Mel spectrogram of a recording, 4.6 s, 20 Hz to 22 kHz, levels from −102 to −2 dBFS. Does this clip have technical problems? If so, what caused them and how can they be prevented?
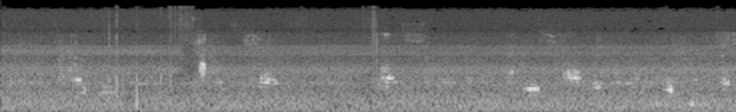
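Yes. For the whole clip the speech is coarse and gritty, with a harsh grain that follows every syllable and quiet parts that sputter or collapse to silence. The error sits only about 10 dB below the speech. This is low bit depth without dither: the audio was likely rounded to about 4 bits with no dither, so the quantisation error tracks the signal instead of becoming steady hiss. Keeping 16 bits or more through the chain, and dithering whenever the word length is reduced, prevents it.

From 0.03 s to 4.19 s a second, faint voice runs under the main talker, roughly 25 dB below it. This is the other side's voice leaking through. The far end's voice, playing from the talker's loudspeaker, reached the microphone, and the echo canceller likely failed to remove all of it before sending. Using a headset, or an echo canceller that adapts properly to the room and device, prevents it.

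From 4.03 s to 4.57 s, just as the leaking voice overlaps the talker, the main speech drops sharply, falling by as much as roughly 35 dB over about half a second. This is speech suppressed in double talk. With both sides sounding at once, the echo suppressor likely could not separate the local talker from the loudspeaker echo and turned the signal down. Better double-talk detection, or a headset that removes the echo path, prevents it.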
